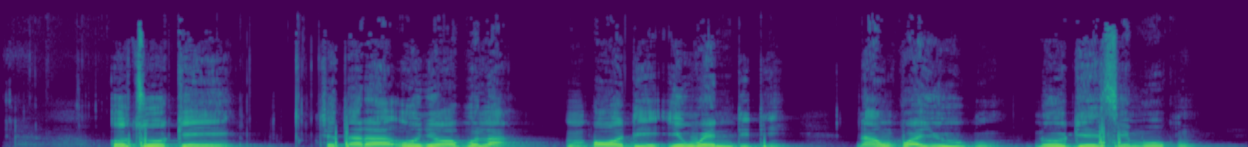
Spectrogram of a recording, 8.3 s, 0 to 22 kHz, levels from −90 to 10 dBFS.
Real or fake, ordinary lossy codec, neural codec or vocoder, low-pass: real; MP3, 96 kbps; none; 19.8 kHz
